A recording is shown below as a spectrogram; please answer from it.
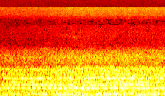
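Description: A steady hum of several held tones over a low rumble.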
